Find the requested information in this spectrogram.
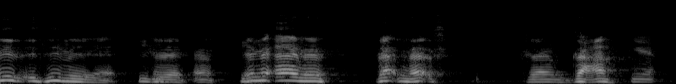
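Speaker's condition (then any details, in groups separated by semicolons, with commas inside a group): Dystonia; mouth impairment affects speech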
